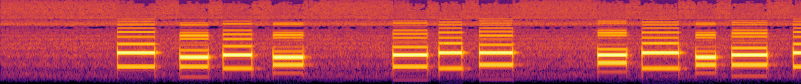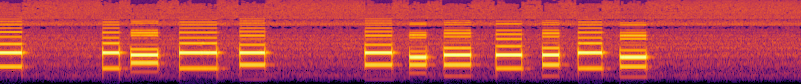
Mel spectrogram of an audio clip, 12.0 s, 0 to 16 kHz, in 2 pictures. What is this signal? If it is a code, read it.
DTMF, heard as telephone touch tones, dialled by hand, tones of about 200 ms. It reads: 6427 539 03786 3039 9782834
